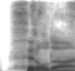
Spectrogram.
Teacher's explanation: You link the D in settled to the O in on.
